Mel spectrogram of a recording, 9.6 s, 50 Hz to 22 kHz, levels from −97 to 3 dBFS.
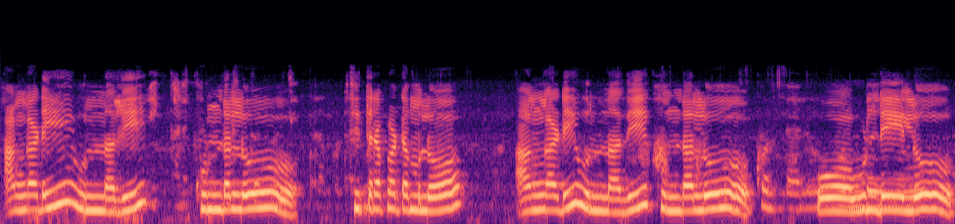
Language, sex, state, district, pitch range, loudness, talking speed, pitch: Telugu, female, Andhra Pradesh, Sri Satya Sai, 225-255 Hz, -12 LUFS, 65 wpm, 240 Hz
